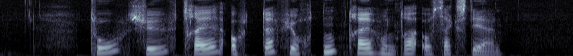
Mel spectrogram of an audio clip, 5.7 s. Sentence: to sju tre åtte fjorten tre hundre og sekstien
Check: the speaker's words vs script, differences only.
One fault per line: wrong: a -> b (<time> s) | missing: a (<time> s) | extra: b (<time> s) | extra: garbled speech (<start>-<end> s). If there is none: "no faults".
no faults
